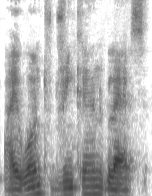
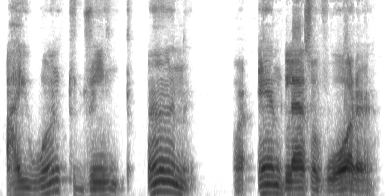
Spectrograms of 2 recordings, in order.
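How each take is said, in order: First: Slow and stumbling at "an glass"; clumsy wrong version; awkward wrong take. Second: Slow, stumbling over "an glass"; deliberately clumsy wrong article; awkward wrong take. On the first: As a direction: show how "an" trips the flow. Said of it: "esse Nzinho já judia tudo". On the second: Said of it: "já buga toda a minha pronúncia". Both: Shown as a demonstration.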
